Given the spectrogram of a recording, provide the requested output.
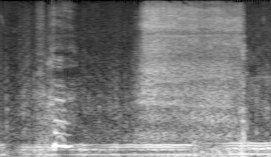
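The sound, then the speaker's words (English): A helicopter sound effect woven into a music beat: a steady, low droning engine hum, joined midway by a loud burst of rushing, whooshing noise that fades out. “You got the helicopter sound effects right now.”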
